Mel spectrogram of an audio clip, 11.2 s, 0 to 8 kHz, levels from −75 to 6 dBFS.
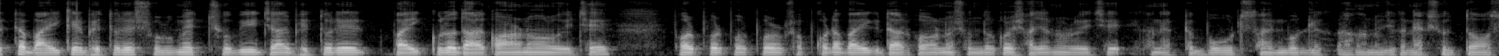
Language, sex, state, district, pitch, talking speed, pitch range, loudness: Bengali, male, West Bengal, Jalpaiguri, 105 Hz, 185 wpm, 105-110 Hz, -19 LUFS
